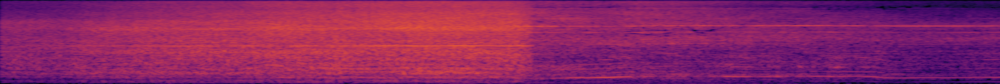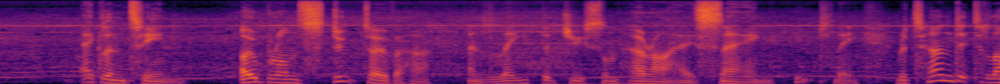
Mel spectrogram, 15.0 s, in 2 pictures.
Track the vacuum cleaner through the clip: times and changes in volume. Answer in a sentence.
The vacuum cleaner can be heard from 0.0 to 14.9 s, getting quieter.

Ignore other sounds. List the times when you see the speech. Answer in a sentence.
The speech can be heard from 8.1 to 14.9 s.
